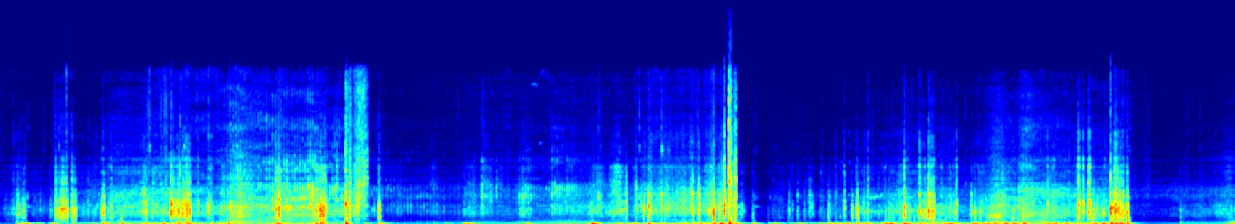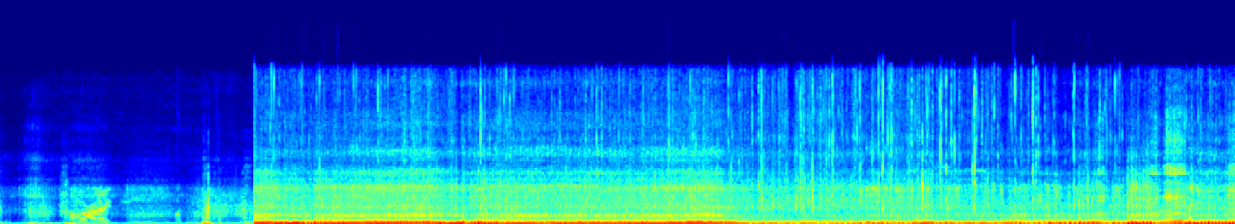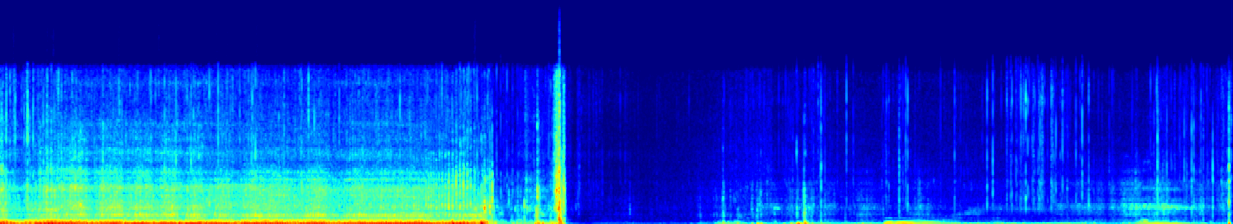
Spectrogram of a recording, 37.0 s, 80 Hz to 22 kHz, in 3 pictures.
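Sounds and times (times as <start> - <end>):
atv engine revving: 2.0 - 6.2, 11.9 - 30.3.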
